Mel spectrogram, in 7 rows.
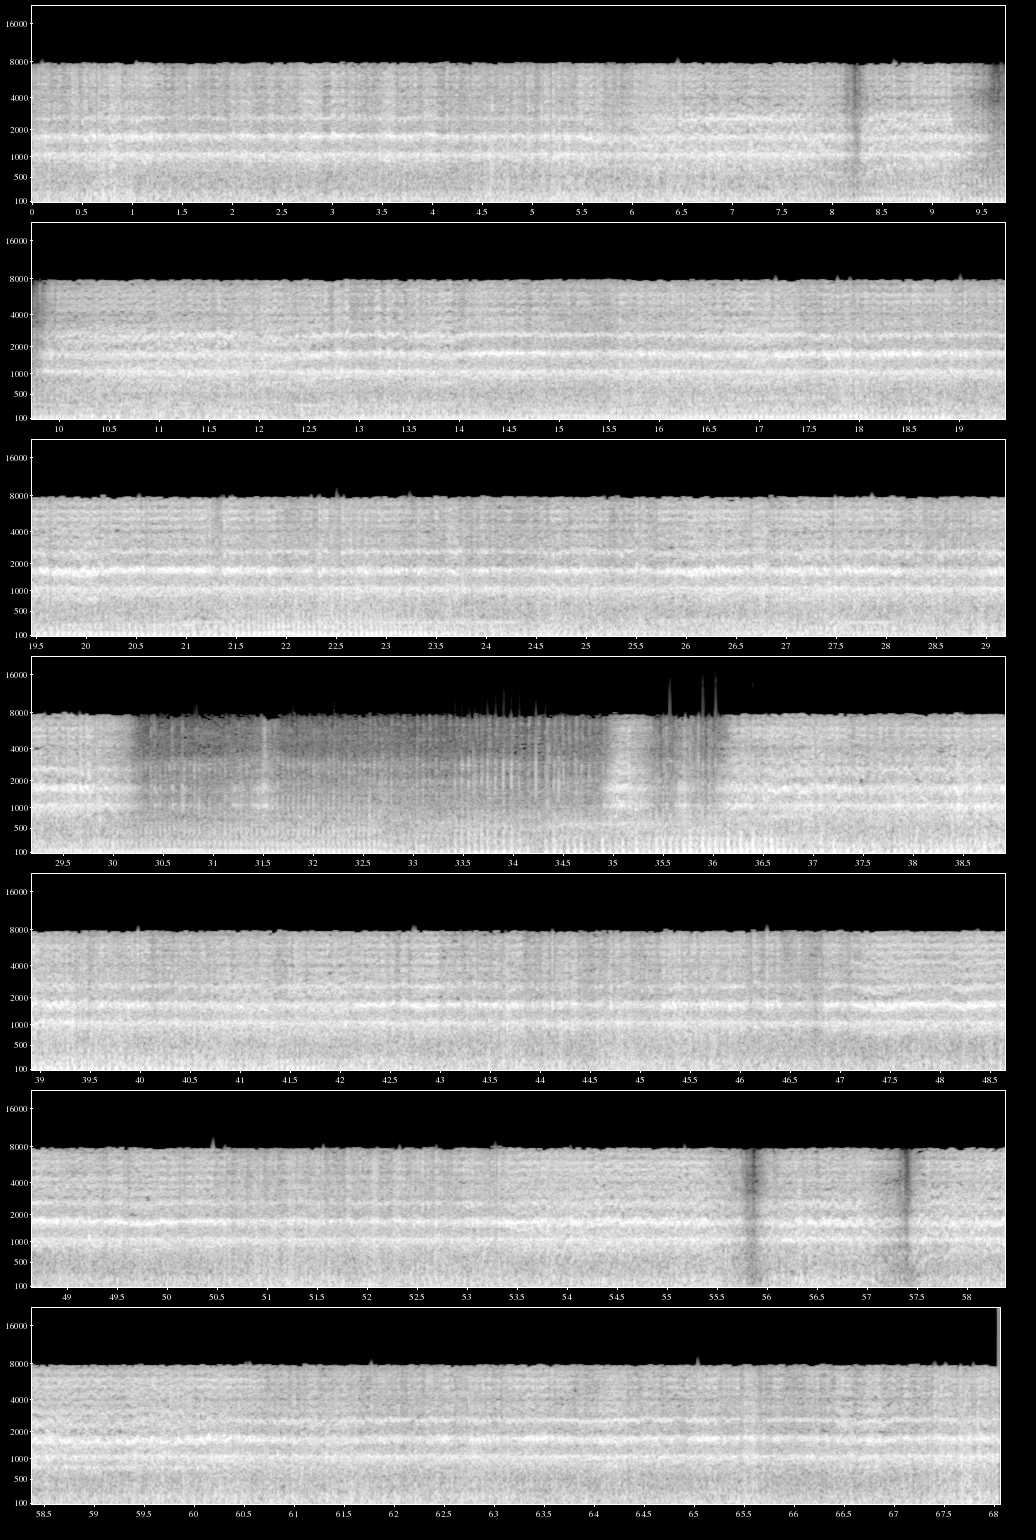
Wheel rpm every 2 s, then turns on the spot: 230, 230, 230, 180, 110, 170, 220, 230, 220, 230, 230, 230, 230, 230, 210, 10, 0, 20, 170, 230, 230, 230, 230, 230, 230, 230, 230, 170, 120, 190, 220, 230, 230, 230.
none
